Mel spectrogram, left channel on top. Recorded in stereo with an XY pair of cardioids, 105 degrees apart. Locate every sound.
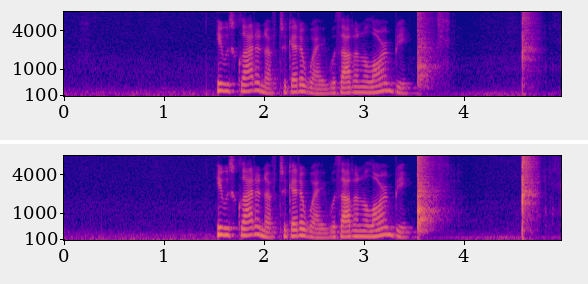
1.5 s a woman speaking: 10° right, 0.6 m
3.5 s a clap: 70° right, 0.7 m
